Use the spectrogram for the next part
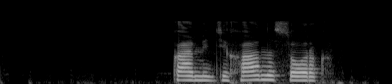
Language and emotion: Russian, neutral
